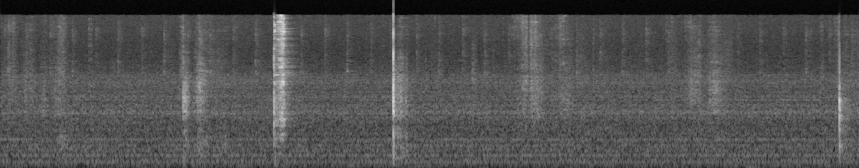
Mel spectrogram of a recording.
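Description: Santoku knife chopping plums: a handful of sharp, unevenly spaced knocks of the blade striking the cutting surface, the loudest about four seconds in. A low steady hum runs underneath.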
